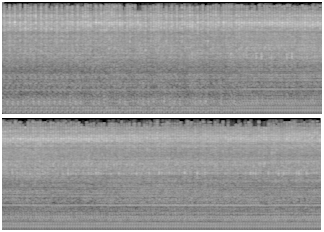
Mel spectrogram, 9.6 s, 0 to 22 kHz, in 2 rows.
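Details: 1994 Troy-Bilt 33-inch walk-behind mower, Model 34044, Briggs & Stratton engine, curbside find: steady, even single-cylinder drone at full throttle with no misses or knocks. Runs healthy.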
